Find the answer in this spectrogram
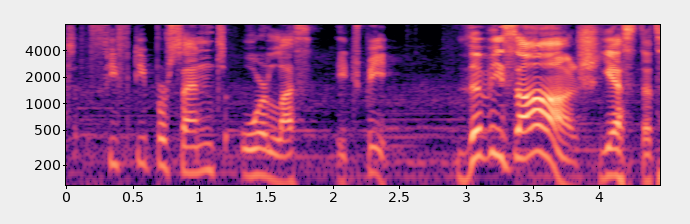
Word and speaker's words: Visage: The Visage, yes, that's how you pronounce that, are a heart and a mask bound together in phase 1 by a chain.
